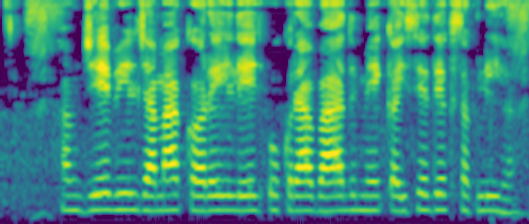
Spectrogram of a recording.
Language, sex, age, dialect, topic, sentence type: Magahi, female, 18-24, Western, banking, question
